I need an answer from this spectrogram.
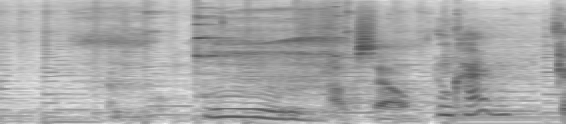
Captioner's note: sighing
